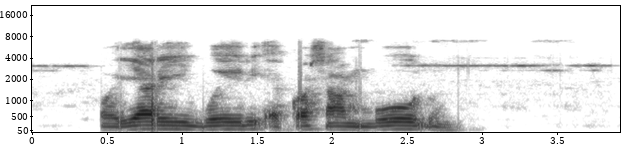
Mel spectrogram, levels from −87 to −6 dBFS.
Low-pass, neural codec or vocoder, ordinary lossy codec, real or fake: 7.2 kHz; none; Opus, 32 kbps; real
